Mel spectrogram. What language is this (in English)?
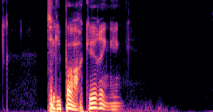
Norwegian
